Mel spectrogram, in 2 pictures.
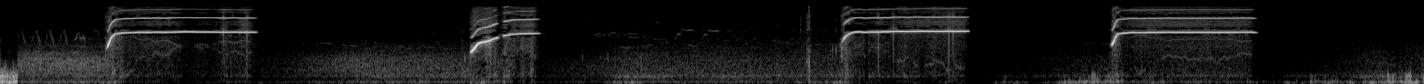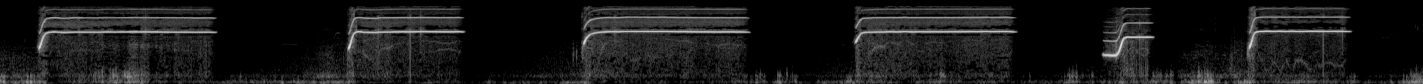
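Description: Shepherd's whistle commands to a working border collie herding sheep: about ten high, piercing blasts. Most sweep up quickly into a long steady note held for a second or more, and two are short, sharp upward chirps.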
